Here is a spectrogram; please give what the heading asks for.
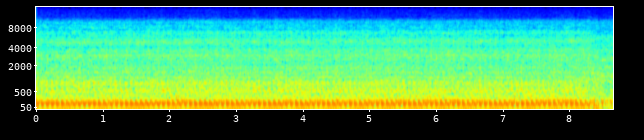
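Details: Snapper zero-turn mower with Briggs Vanguard 20hp V-twin, test run after starting system (starter/solenoid) work and rehooking: even, steady idle with smooth low thrum, no misses or knocks; normal idle.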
